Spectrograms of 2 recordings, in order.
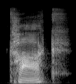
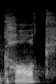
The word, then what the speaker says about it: caulk: Jordan's making an extra effort to pronounce the L in caulk, even though I'm pretty sure it's cock, because he doesn't want people to think he's talking about a penis.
